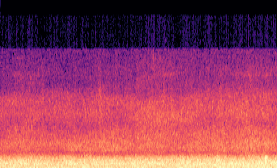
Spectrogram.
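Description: Flowing water of Cheonggyecheon stream in Seoul at dawn, a steady broadband rush with no breaks, fairly faint and even, with no voices over it.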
